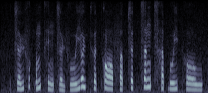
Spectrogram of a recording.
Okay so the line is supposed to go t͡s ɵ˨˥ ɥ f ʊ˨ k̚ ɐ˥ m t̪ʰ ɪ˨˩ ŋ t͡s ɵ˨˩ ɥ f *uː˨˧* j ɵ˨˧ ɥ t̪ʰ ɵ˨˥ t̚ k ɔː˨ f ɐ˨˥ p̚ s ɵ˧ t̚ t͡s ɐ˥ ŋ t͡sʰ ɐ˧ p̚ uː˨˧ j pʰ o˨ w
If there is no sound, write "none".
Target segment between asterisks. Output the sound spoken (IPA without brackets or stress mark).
uː˨˥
